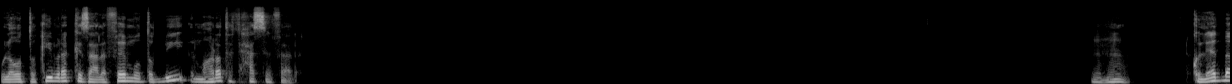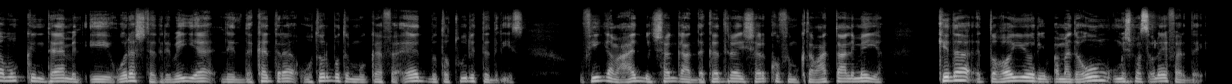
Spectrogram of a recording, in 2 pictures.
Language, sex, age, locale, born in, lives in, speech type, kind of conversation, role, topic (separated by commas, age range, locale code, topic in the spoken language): Arabic, male, 18-19, ar-EG, Egypt, Egypt, read, expert-assistant, expert, مناهج التعليم القائم على المشروعات ولا المناهج المعتمدة على الحفظ؟ مين فيهم بيساعد الطلبة أكتر في سوق الشغل؟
